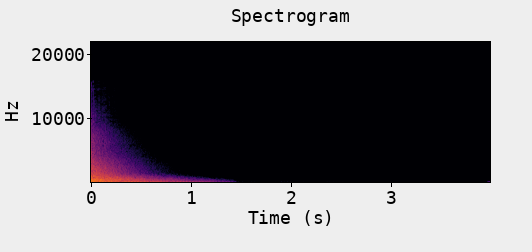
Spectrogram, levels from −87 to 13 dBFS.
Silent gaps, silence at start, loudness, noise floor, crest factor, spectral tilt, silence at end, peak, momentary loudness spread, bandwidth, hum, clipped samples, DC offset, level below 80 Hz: none; 0 s; -29 LUFS; under -90 dBFS; 26 dB; -7 dB/octave; 3 s; -6 dBFS; 23 LU; 11.5 kHz; none; under 0.1%; under 0.1%; -52 dBFS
